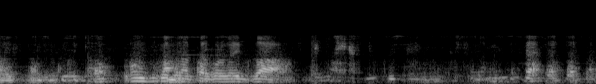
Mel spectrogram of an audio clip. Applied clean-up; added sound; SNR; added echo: neural separator model SepFormer DNS4.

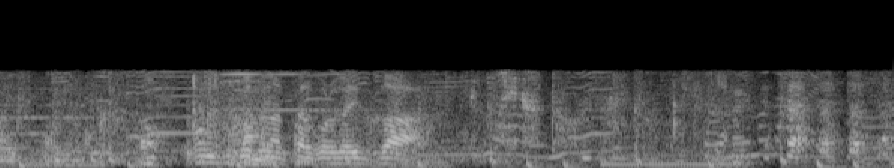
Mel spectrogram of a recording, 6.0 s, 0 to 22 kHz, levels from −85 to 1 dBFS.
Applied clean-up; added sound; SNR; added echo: none; none; none; none.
